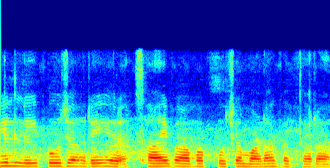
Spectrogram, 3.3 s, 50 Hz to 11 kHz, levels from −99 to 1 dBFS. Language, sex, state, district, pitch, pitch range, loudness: Kannada, female, Karnataka, Raichur, 190 Hz, 180-195 Hz, -17 LUFS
